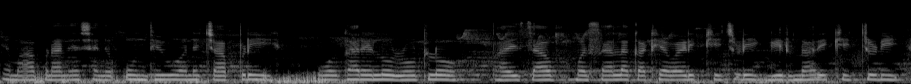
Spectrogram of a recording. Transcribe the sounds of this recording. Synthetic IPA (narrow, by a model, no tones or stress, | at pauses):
emãːpɳaneseneund̪ʱioənet͡ʃapɽiʋəɡʱaɾeloɾoʈlo | bʱajsab | məsalakaʈʰjaʋaɭikʰit͡ʃɽiɡɪɾnaɾikʰit͡ʃɽi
